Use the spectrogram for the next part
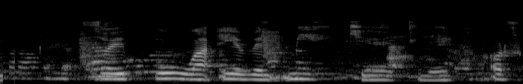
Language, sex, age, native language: Icelandic, female, 8, Icelandic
